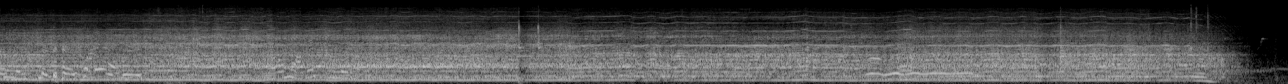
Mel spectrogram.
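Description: An electric mixer grinder grinding lentils runs as a loud, steady motor whine with a whirring, gritty churn for about twelve seconds, then winds down and cuts out at the end.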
